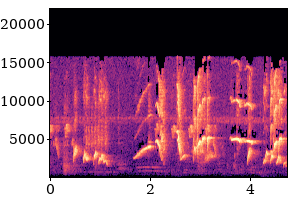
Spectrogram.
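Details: Red-whiskered bulbul lure bird with a wild mountain-forest voice, singing to provoke fighting song. Bright whistled phrases of rising and falling notes come in quick bursts, separated by a short pause near the middle.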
